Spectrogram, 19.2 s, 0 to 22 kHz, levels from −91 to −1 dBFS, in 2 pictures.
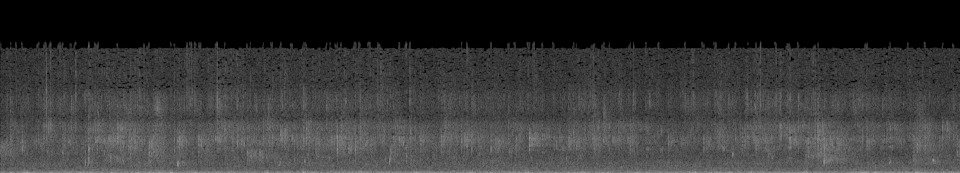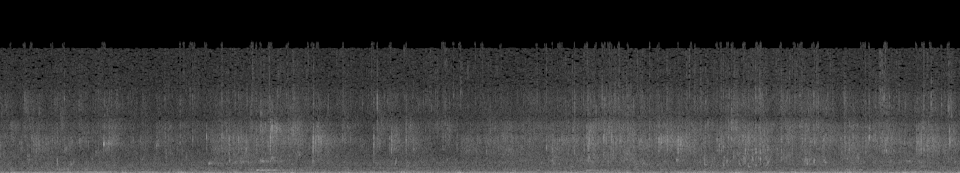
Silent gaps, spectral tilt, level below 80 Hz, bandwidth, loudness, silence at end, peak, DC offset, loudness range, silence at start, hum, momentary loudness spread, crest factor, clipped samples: none; -2.5 dB/octave; -48 dBFS; 17 kHz; -39 LUFS; 0 s; -20 dBFS; under 0.1%; 3 LU; 0 s; none; 4 LU; 22 dB; under 0.1%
